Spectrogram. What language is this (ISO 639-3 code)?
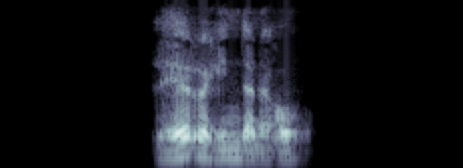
eus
